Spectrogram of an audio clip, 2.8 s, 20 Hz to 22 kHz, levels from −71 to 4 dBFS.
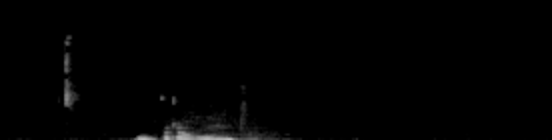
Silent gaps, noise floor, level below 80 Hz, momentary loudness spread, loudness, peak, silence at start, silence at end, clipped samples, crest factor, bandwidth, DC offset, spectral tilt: none; -72 dBFS; -60 dBFS; 17 LU; -26 LUFS; -10 dBFS; 0.3 s; 1.5 s; under 0.1%; 20 dB; 16.5 kHz; under 0.1%; -7.5 dB/octave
